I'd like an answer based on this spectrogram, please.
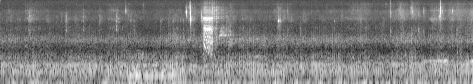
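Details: Three-week-old domestic kittens at play beside their mother cat in a cardboard box; a continuous deep purr fills the recording, broken near the middle by a brief sharp squeak-like sweep, plus soft scattered rustling and tapping.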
